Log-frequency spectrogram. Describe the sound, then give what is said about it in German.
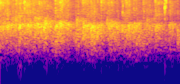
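Steady, dense clapping from a crowd fills the whole stretch, a continuous wash of many hands at even volume with no voices standing out. “Jetzt könntet ihr wieder einen Applaus geben, aber müsst ihr nicht.”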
